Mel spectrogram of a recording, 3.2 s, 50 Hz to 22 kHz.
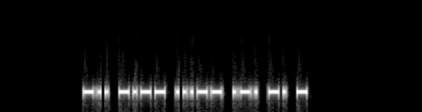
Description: Morse code, heard as a keyed tone, about 43 wpm, 700 Hz. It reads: DY3RNT
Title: DXCC-100 Call Signs - 6 Characters - 45wpm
